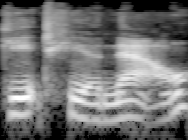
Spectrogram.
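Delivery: ordinary delivery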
